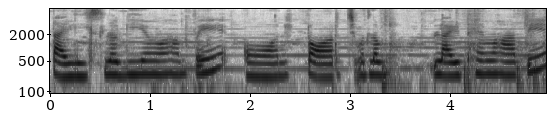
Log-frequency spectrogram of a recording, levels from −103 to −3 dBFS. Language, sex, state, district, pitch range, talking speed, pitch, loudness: Hindi, female, Maharashtra, Gondia, 225-255 Hz, 145 wpm, 245 Hz, -17 LUFS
